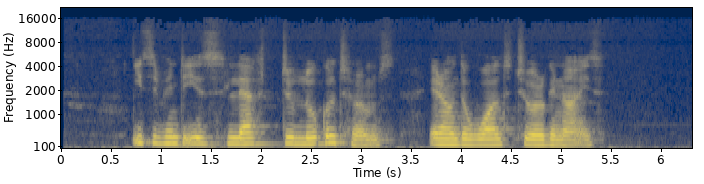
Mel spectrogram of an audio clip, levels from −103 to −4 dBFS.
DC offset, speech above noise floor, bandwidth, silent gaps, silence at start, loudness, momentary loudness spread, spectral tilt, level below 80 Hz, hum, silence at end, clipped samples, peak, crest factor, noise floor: under 0.1%; 37 dB; 11.5 kHz; none; 0.5 s; -21 LUFS; 9 LU; -8.5 dB/octave; -52 dBFS; none; 0.8 s; under 0.1%; -6 dBFS; 16 dB; -57 dBFS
